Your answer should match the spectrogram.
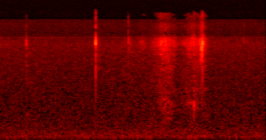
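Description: Near silence with a few faint handling sounds of beadwork: a sharp small click about one and a half seconds in, then two short soft rustles, the second ending in a click, around two and a half and three seconds in.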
